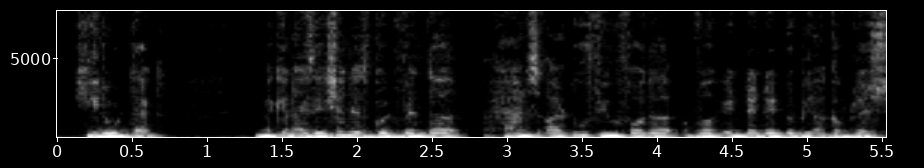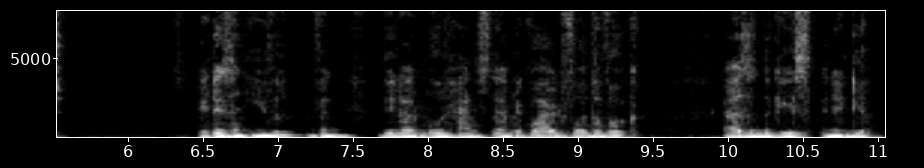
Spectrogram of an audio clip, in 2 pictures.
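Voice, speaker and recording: Guy w high voice, really soft mellow tone, reading out revision notes kinda formally, trips on words now and then. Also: rough recording. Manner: formal, halting reading with occasional stumbles. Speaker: narrator reading study notes. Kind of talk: read-aloud quotations and revision notes.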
